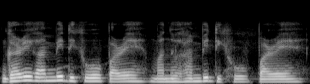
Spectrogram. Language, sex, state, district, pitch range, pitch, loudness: Nagamese, male, Nagaland, Kohima, 130-155 Hz, 140 Hz, -15 LUFS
